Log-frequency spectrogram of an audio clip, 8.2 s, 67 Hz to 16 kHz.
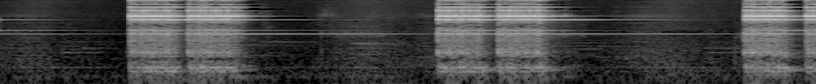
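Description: Vintage 801 PMG rotary dial telephone's mechanical bell ringing in the double-ring cadence: pairs of short rings about every three seconds, each pair ringing on and fading before the next. Two full pairs sound, and a third begins near the end.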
